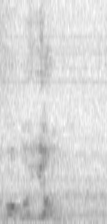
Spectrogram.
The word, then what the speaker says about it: mogollón: It rhymes with millón, which is million, and it's called mogollón.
